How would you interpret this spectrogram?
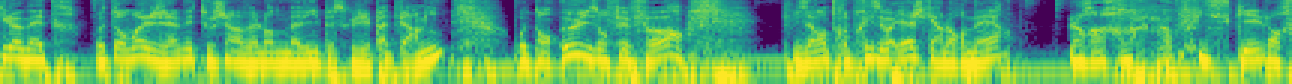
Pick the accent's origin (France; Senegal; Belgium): Belgium; Troisième et dernière info, chez nous en Belgique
